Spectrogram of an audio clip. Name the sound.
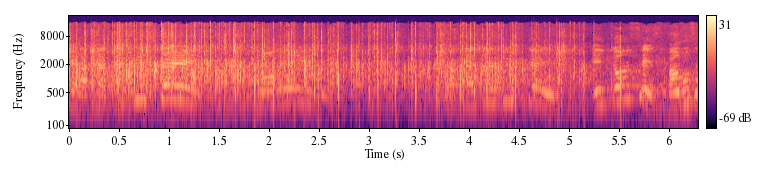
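audience applause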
